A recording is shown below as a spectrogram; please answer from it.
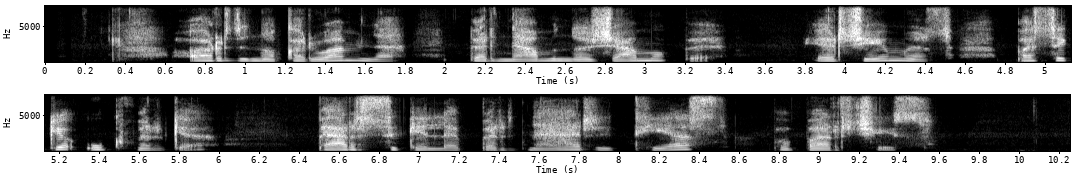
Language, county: Lithuanian, Vilnius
